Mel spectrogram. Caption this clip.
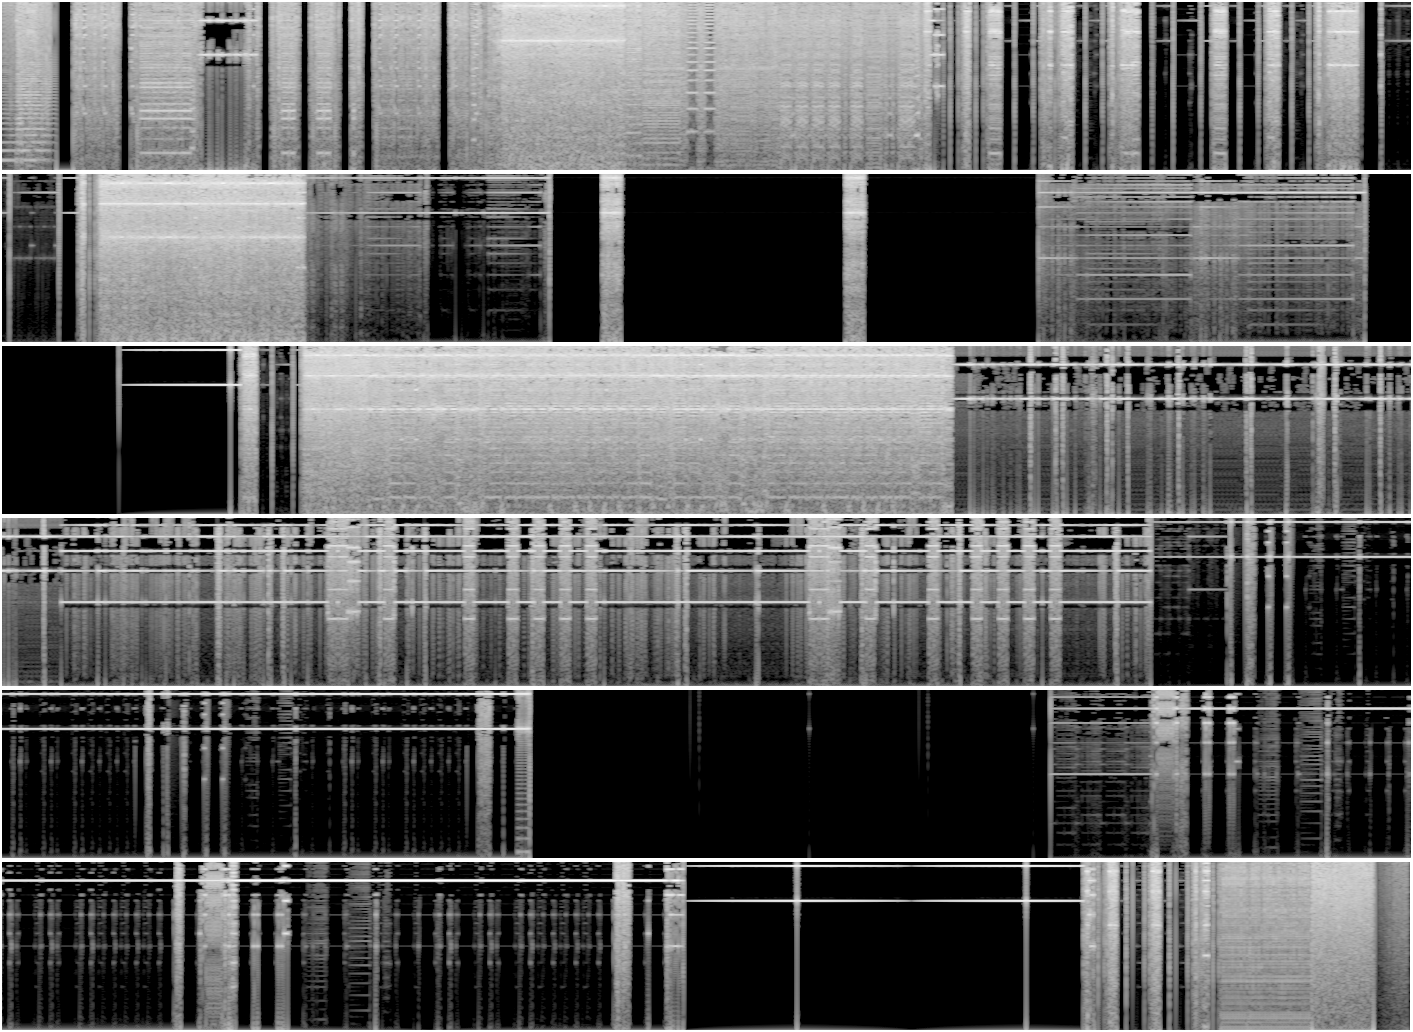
importing a blender model i made into audacity using the import raw function.
(warning: contains high frequency noise)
